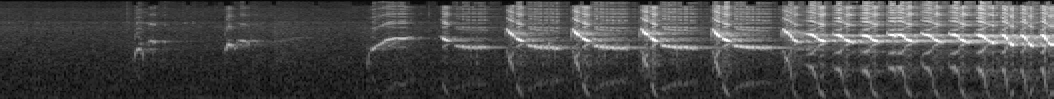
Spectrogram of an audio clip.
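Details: Young canaries react to a loud, continuous gacor dor canary song. A few soft chips build into a series of sharp descending sweeps about three per second, then switch into a fast, bright, buzzy rattle.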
